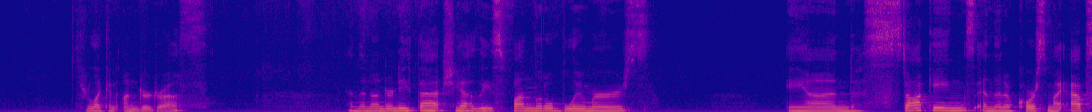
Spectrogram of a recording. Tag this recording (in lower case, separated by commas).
speech, inside a small room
